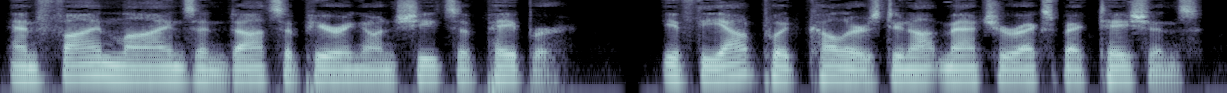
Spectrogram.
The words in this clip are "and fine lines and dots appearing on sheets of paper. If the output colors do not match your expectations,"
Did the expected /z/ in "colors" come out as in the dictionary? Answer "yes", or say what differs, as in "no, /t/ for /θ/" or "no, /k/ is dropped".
yes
